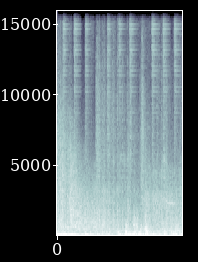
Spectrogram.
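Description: Dense gunfire and explosive battle noise during an attack by men coming up a hill near a garage. It forms a loud, continuous roar without clearly separated shots.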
